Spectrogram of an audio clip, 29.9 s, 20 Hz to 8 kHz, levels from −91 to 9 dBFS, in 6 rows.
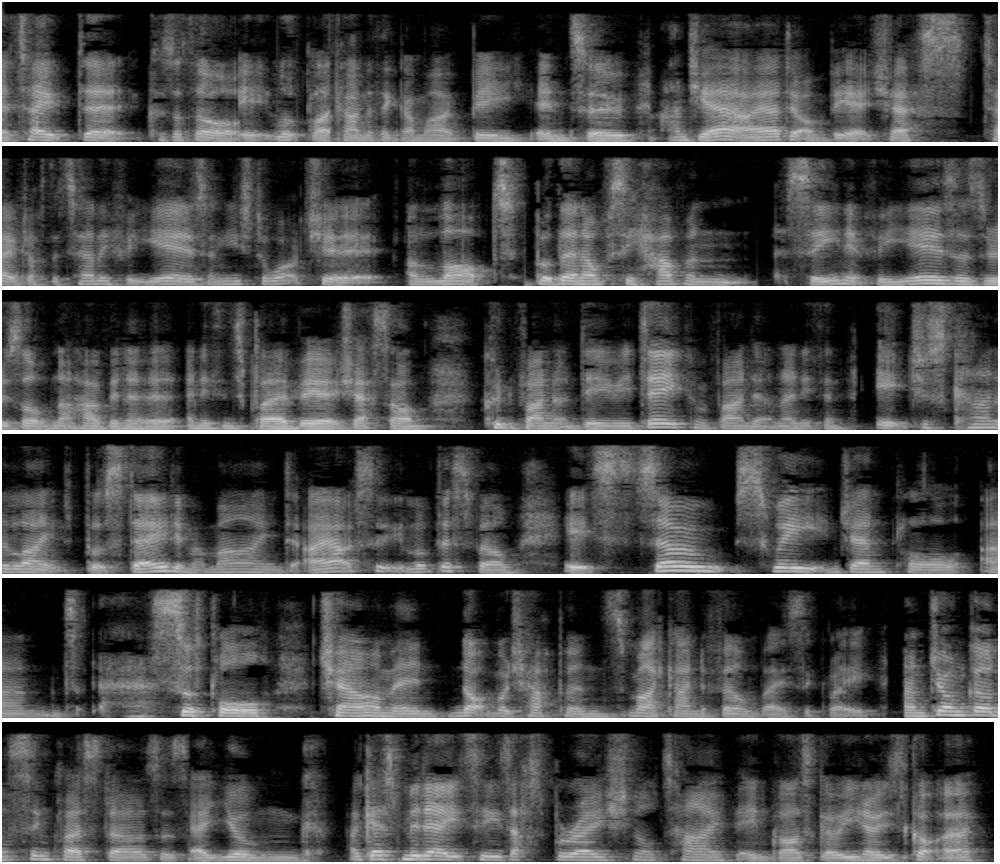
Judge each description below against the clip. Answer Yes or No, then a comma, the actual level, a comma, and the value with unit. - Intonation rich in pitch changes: No, average, 3.4 semitones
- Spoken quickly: Yes, fast, 245 wpm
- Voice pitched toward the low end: No, medium, 155 Hz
